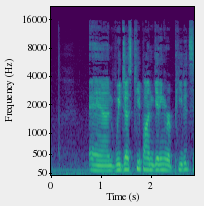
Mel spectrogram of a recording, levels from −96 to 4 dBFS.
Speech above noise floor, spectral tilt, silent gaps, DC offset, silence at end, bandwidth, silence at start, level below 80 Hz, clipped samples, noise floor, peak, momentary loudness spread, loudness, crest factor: 23 dB; -5 dB/octave; none; under 0.1%; 0 s; 16 kHz; 0.05 s; -56 dBFS; under 0.1%; -51 dBFS; -12 dBFS; 7 LU; -28 LUFS; 16 dB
